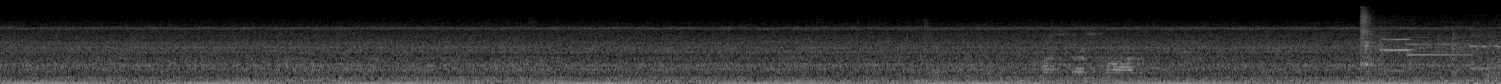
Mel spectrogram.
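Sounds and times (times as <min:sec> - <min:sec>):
train wheels rumbling on rail: 0:00.0 - 0:15.0
faint high whine: 0:13.6 - 0:15.0.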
